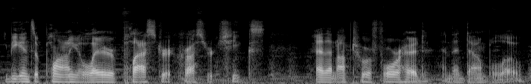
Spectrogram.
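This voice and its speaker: A man's voice: fairly low pitch, steady tone, a little fast, vocal fry, dull audio, soft background music. A man narrating a video essay about games, mixing storytelling with casual, conversational asides. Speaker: YouTuber, video game explainer. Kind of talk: video essay narration, semi-scripted retelling and commentary.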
